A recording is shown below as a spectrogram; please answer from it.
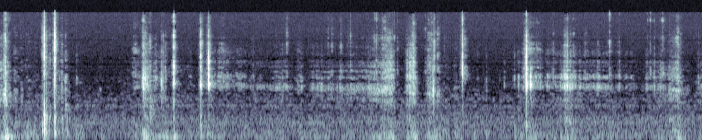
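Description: A utility knife blade shaves thin slices off a solid orange soap bar with a pink glitter layer, held in the hand. Quiet, scattered crisp scraping cuts with short bright rasps stand out against a low background hush, each one dying away almost at once.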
